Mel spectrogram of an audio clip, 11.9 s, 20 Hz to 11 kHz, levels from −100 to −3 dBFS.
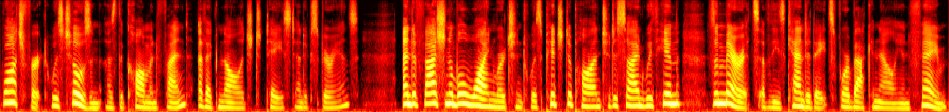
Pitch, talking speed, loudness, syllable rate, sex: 200 Hz, 160 wpm, -19 LUFS, 5.5 syllables/s, female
